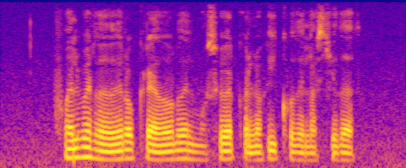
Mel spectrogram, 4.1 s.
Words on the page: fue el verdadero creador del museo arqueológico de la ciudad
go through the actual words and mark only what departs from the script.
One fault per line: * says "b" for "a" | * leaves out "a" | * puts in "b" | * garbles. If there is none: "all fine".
all fine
